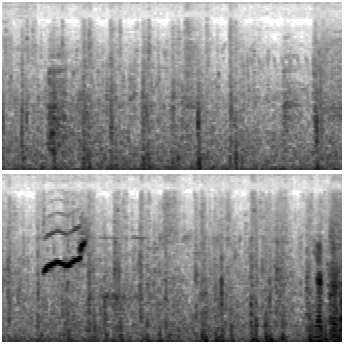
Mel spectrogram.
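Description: A horse gallops in Assassin's Creed Odyssey, its hooves giving a steady, rapid clip-clop under game ambience, with a brief high-pitched cry partway through.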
